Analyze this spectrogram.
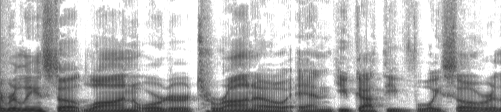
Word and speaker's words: Toronto: Toronto Canada yeah but you have to pronounce it Toronto that's what I'm learning if you pronounce the extra t uh somebody here in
